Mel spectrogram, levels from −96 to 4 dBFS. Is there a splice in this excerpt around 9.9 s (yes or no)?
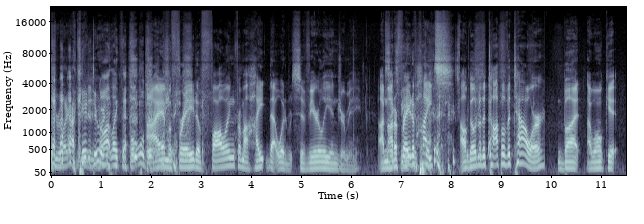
yes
